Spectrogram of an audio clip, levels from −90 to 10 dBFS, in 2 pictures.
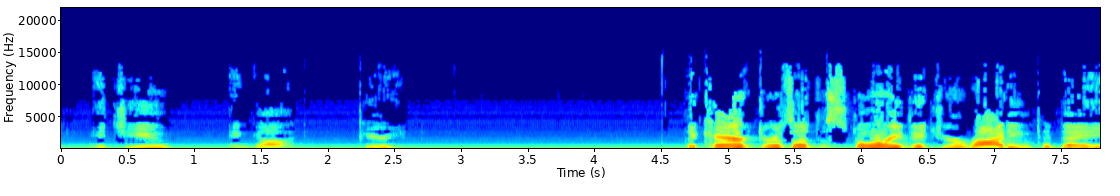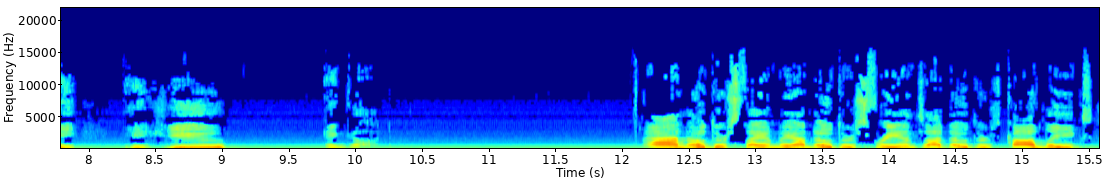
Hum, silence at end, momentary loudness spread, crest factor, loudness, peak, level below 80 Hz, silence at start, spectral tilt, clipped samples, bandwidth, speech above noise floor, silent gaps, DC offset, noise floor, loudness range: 60 Hz at -40 dBFS; 0 s; 20 LU; 16 dB; -19 LUFS; -4 dBFS; -42 dBFS; 0 s; -5 dB/octave; under 0.1%; 14 kHz; 21 dB; none; under 0.1%; -40 dBFS; 15 LU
